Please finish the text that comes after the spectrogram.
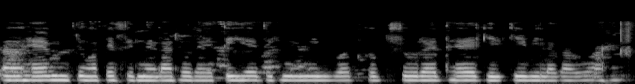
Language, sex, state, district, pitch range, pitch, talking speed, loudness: Hindi, female, Bihar, Kishanganj, 185-195 Hz, 190 Hz, 180 wpm, -18 LUFS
